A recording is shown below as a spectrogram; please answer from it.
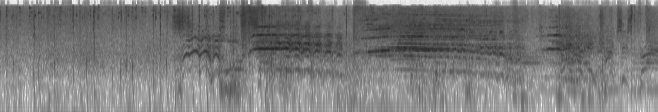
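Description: Roach, the horse in The Witcher video game, gallops with close, rapid hoofbeats and lets out a loud, drawn-out whinny partway through, over a continuous game soundscape.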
